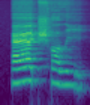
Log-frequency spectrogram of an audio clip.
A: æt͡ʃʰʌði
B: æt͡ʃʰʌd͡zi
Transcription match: A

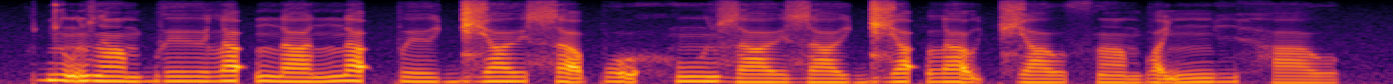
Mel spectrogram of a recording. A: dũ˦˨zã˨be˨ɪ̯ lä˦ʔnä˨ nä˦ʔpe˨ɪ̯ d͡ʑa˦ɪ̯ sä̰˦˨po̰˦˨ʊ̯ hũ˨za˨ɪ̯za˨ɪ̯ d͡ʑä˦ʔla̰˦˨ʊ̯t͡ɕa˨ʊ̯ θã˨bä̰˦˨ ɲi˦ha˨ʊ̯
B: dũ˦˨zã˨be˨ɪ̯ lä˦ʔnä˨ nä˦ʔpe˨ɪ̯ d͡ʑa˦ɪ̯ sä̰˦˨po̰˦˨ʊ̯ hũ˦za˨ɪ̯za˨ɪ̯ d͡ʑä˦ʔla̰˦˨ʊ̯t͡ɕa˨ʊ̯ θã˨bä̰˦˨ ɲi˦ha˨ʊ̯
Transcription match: B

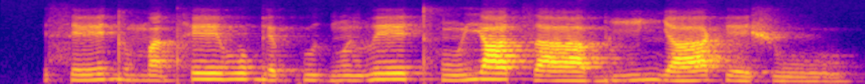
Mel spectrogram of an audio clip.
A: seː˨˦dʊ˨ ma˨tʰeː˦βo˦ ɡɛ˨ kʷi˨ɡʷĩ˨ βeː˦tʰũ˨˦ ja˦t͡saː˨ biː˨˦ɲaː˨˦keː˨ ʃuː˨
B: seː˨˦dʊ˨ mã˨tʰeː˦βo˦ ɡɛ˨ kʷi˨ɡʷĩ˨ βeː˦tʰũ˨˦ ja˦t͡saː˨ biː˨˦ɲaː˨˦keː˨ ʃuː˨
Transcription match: B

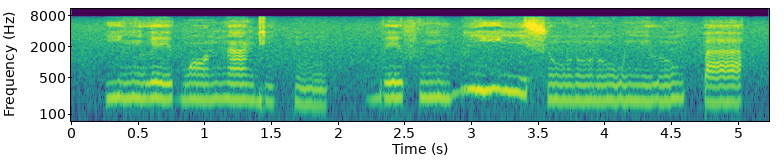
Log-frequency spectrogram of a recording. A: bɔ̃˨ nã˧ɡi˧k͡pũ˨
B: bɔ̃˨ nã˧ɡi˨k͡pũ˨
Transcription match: B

